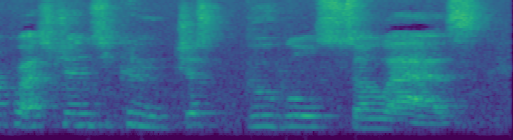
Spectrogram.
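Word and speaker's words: psoas: you can just Google soaz it's an amazing muscle it's terribly neglected for most of us it's spelled PS OAS so as with a p the p is silent all right feel free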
